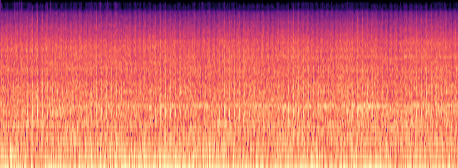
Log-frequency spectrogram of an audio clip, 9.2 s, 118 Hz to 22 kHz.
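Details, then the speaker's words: 1980s Australian-built Simpson heavy-duty washing machine running normally near the end of its cycle, about a minute left before it clicks off: loud, even, rapid mechanical chatter over a steady low hum, no knocks or grinding. "We'll see it click out of what it sounds like when it clicks off."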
